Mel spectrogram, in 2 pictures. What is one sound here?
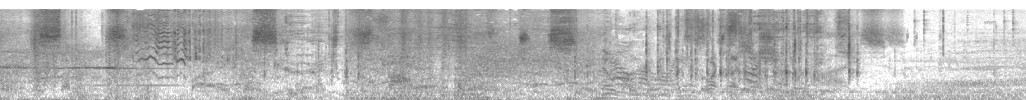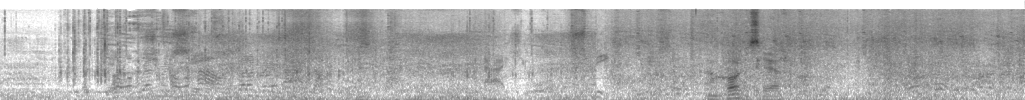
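Weapons clash and spells burst in a busy battle.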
